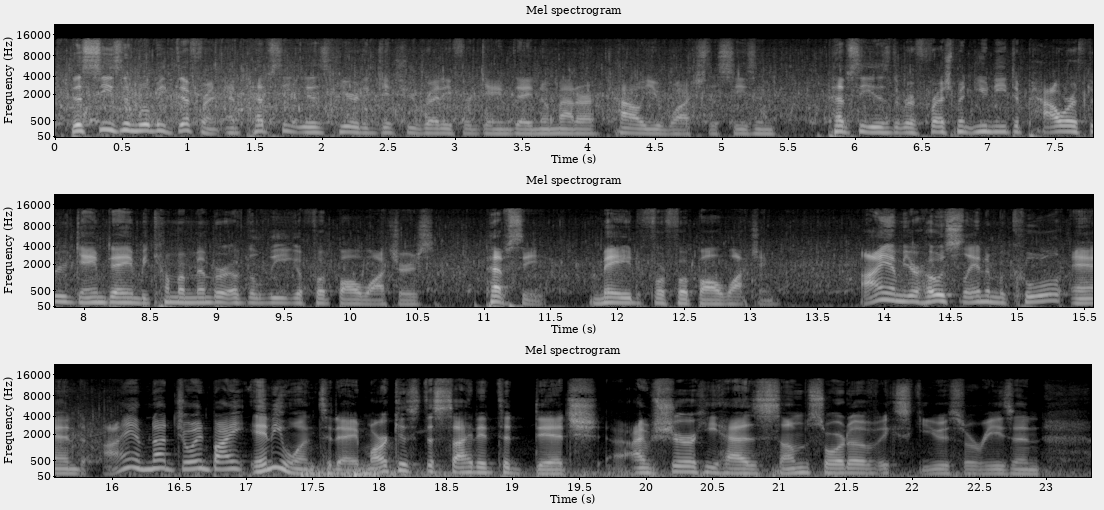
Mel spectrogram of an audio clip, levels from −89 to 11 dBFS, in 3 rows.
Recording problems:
rain or running water; noticeable; throughout; 10 dB below the speech

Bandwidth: 14 kHz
